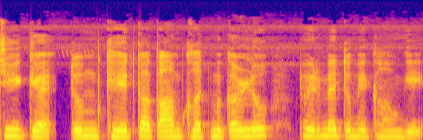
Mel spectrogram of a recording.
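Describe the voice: In a cartoonish character voice, the speaker holds a middle pitch with monotone, flat intonation at a moderate pace.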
